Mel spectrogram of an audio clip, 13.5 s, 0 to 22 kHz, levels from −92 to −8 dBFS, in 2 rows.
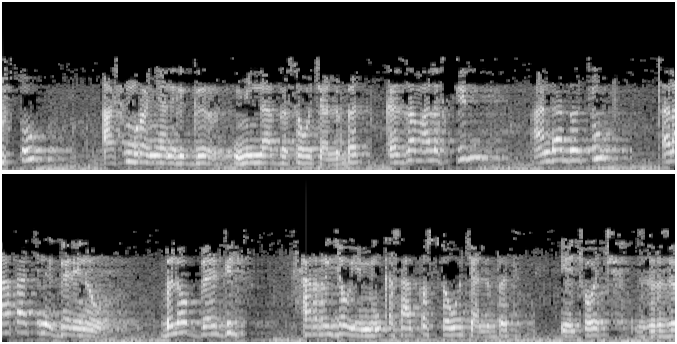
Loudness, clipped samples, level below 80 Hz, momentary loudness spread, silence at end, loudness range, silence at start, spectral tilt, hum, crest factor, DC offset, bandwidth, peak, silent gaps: -19 LUFS; under 0.1%; -38 dBFS; 14 LU; 0 s; 2 LU; 0 s; -3.5 dB/octave; none; 20 dB; under 0.1%; 6 kHz; 0 dBFS; none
